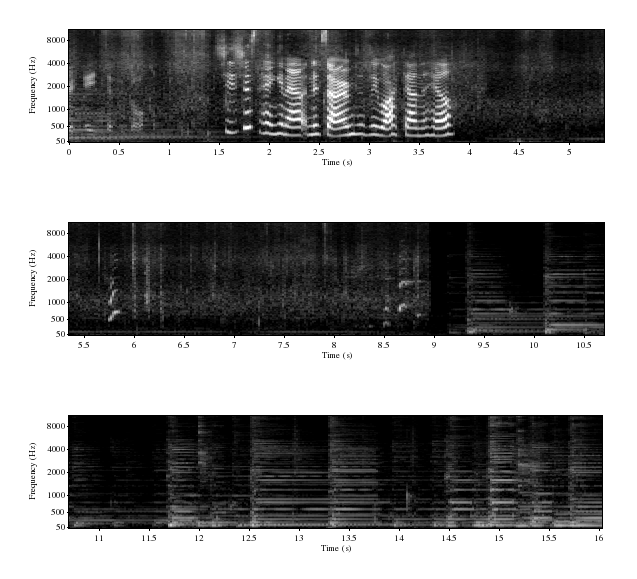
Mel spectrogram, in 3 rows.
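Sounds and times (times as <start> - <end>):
acoustic guitar strumming: 0.0 - 3.8, 9.0 - 16.0.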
